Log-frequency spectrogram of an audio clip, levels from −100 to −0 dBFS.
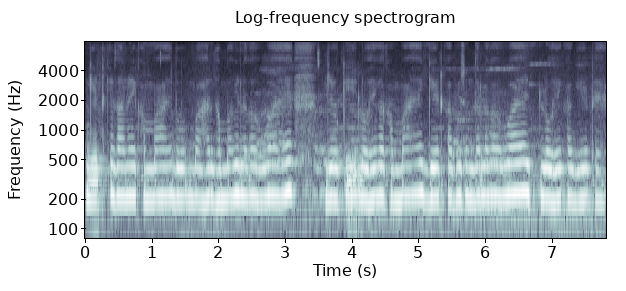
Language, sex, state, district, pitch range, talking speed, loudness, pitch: Hindi, female, Punjab, Fazilka, 200-215 Hz, 215 wpm, -13 LUFS, 210 Hz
